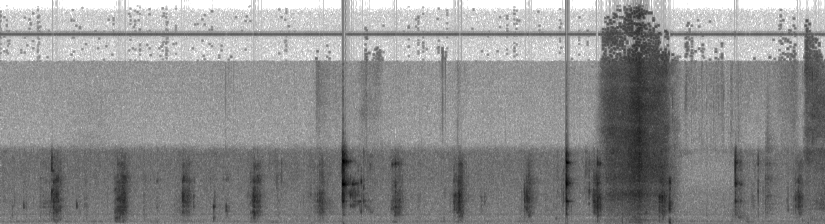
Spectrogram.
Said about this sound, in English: I'm going to chew now.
